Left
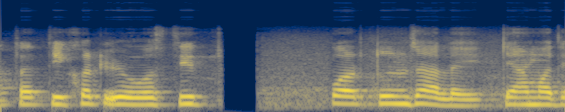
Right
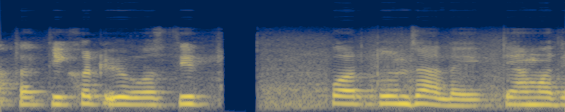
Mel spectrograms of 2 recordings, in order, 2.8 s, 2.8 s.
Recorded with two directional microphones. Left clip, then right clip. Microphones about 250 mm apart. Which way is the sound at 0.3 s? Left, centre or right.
Centre.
